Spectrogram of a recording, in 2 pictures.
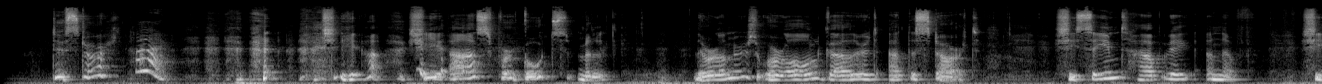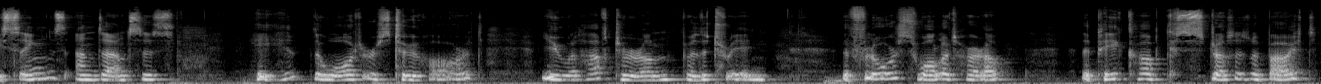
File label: sentences, dialects ni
